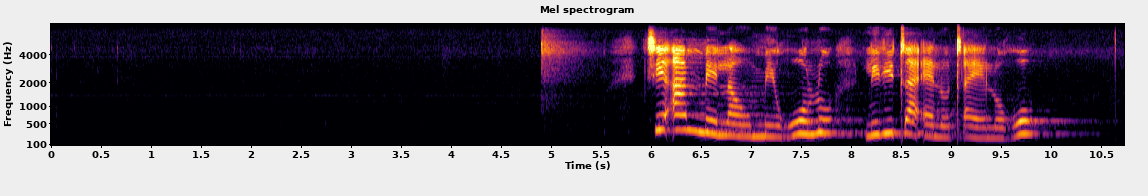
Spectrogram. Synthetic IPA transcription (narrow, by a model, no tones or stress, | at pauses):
t͡ʃʼɪʔam̩mɪlaʊmɪɣʊlʊlɪditʼaʔɛlɔtʼaɛlɔɣʊ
